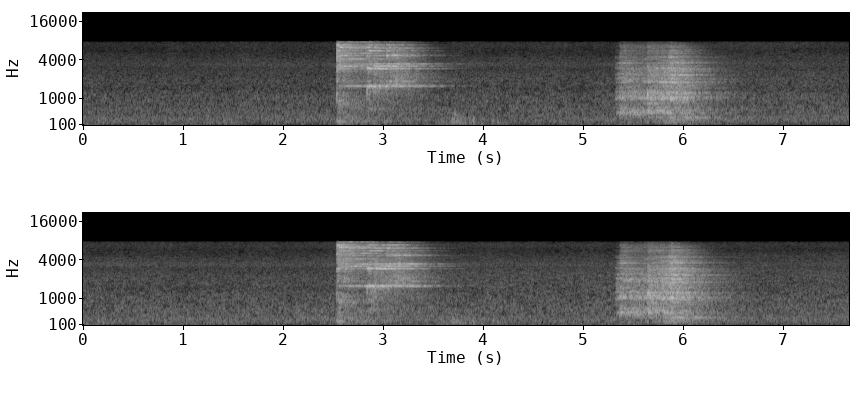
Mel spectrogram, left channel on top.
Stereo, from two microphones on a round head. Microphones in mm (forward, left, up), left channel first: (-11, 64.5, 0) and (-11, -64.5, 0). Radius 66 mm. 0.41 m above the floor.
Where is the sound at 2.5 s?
45° left (ahead or behind), 3.5 m.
